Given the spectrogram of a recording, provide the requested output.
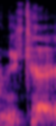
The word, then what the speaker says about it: Nike: me the temple of athena nike or nikkei as they pronounce it another athena another athena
